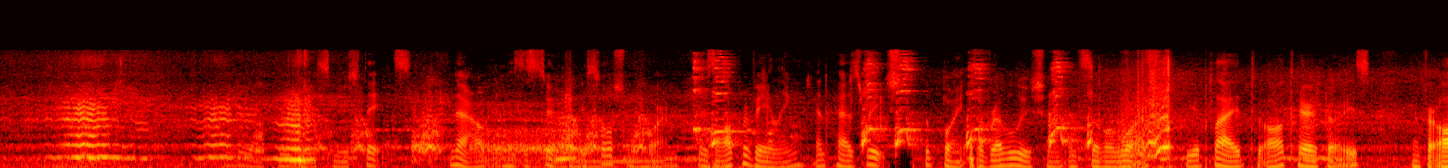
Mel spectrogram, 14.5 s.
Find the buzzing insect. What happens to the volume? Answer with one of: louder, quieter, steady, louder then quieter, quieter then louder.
quieter then louder.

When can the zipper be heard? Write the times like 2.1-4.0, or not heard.
11.2-11.8.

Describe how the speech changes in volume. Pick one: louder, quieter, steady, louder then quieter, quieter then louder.
louder.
